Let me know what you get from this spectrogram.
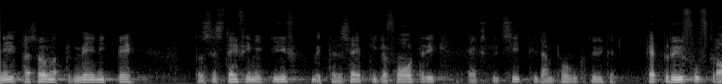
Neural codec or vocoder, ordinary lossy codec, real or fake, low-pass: codec, 44.1 kHz, 3.4 kbps, Pupu-Codec; AAC, 48 kbps; fake; 14.4 kHz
